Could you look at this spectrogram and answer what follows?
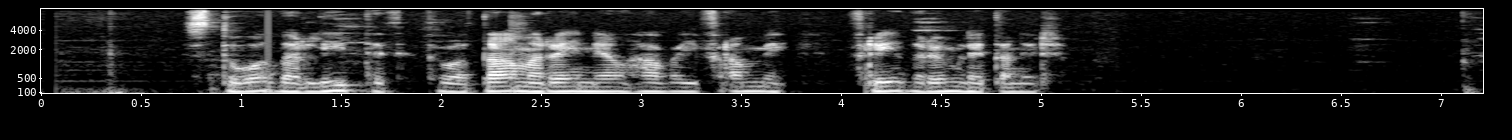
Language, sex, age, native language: Icelandic, male, 40-49, Icelandic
